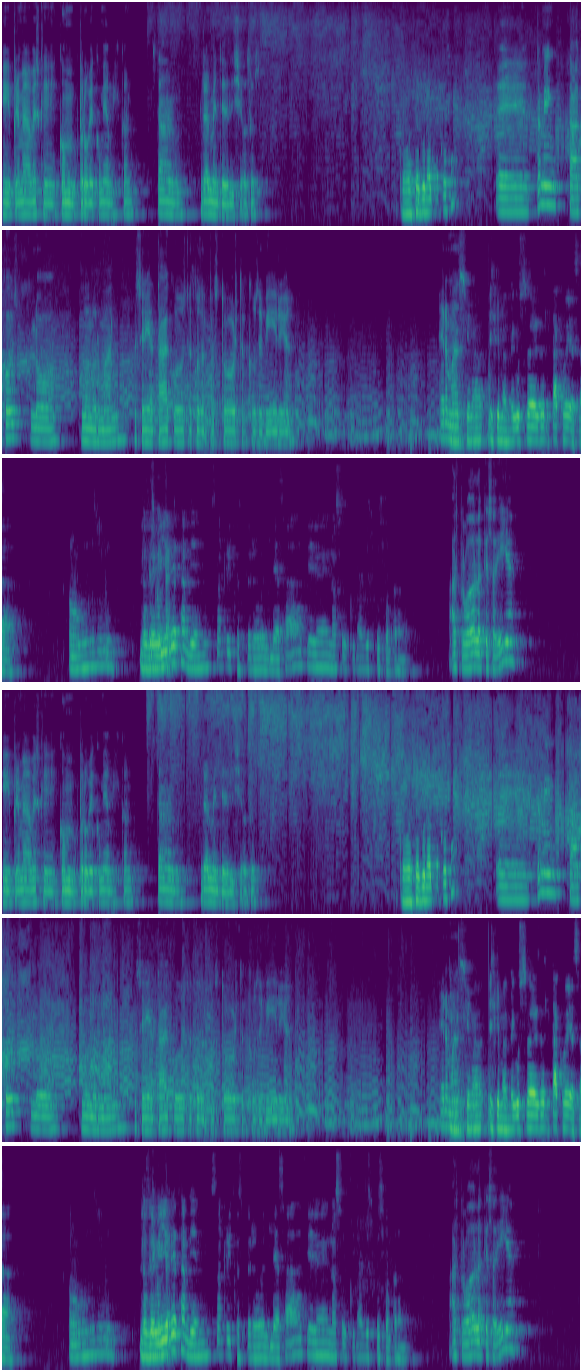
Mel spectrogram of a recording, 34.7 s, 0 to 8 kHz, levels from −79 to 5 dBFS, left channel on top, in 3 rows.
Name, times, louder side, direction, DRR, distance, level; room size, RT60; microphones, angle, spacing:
voice 1, 0.0-2.6 3.1-3.6 4.0-5.1 8.2-8.4 9.9-11.9 12.1-12.7 13.2-17.4 20.3-20.8 21.3-21.4 24.5-25.4 26.1-26.5 32.1-33.4, left 1 dB, 25° left, 9 dB, 0.9 m, -29 dB
sound 1, 2.9-21.3, right 7 dB, 80° right, 0.6 m, -40 dB
voice 2, 8.0-9.1 20.5-23.3 25.9-31.2, right 3 dB, 35° right, 11 dB, 0.5 m, -27 dB
15.0 x 8.9 x 5.3 m, 0.84 s
head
